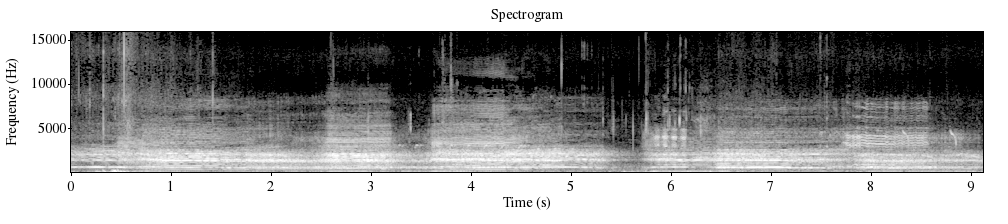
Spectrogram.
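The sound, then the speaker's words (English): A flock of sheep and lambs on a farm bleat almost continuously as they walk down a hill, their wavering baas overlapping in a loud chorus with no pauses and no talking. “the sheep and the lambs at the farm were parading down the hill, making their charming baa sounds.”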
